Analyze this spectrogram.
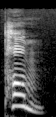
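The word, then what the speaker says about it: perm: 아까 말씀드렸던 것처럼 처럼이 리을 발음을 빼고요 미움 받침을 넣어서 펌 요렇게 발음을 해 주시면 됩니다 여러분이 해외에 있는 미용실에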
